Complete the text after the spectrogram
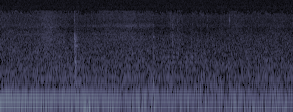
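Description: A double bass plays low, deep notes.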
